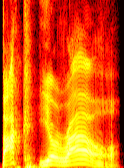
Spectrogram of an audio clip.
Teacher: I think there's a little bit of a rolled R in there, but I'm not really good at it.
